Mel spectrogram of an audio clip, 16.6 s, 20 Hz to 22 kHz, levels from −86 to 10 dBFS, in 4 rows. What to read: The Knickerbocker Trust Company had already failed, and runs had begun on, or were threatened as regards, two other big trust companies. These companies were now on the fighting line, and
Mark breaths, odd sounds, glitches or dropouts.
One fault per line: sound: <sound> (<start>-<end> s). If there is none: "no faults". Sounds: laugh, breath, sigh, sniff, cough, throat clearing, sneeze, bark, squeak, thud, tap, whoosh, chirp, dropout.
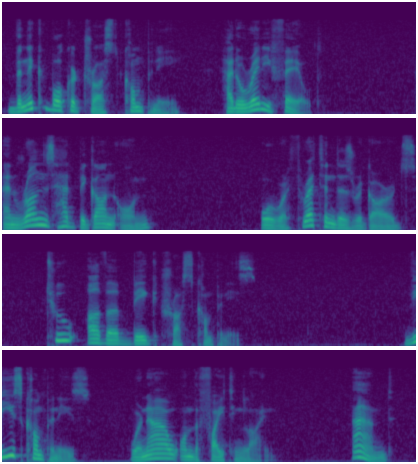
no faults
